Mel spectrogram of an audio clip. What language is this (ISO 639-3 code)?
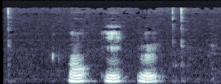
jpn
